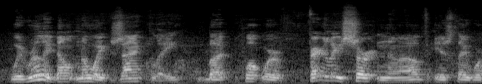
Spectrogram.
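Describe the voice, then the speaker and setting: Speaking at a moderate pace with a Southern US accent, a man uses lively intonation against noticeable background noise. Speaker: retired army aviator, local history source. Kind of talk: interview. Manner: halting, many filler words.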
